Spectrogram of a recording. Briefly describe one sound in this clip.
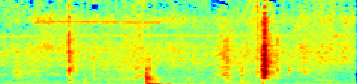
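A board book's page is turned and lands with a soft thump.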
